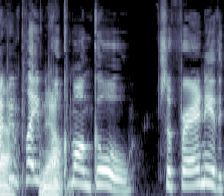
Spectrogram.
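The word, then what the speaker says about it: Pokémon Go: I believe it's pronounced Pokemon Go.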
